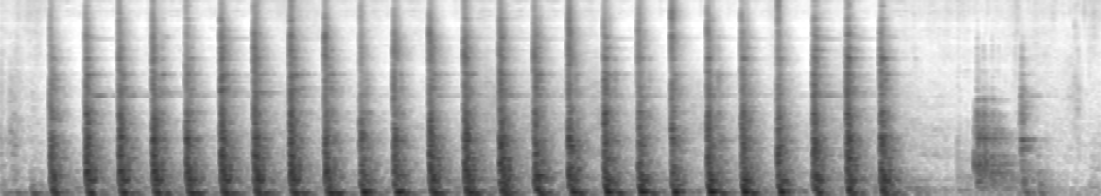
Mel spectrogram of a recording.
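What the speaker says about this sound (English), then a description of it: "Just give it a gentle knock with the hammer." Hammer knocks repeatedly on a leather boot being reshaped during restoration, about two dozen evenly spaced, close, solid taps in a fast steady rhythm, followed by a brief softer rustle.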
